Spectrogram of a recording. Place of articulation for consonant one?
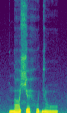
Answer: alveolar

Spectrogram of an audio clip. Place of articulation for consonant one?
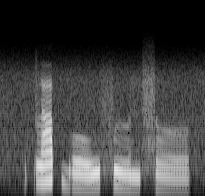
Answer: labial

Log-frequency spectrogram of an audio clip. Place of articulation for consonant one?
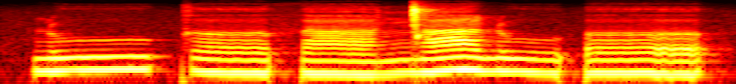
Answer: retroflex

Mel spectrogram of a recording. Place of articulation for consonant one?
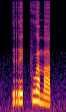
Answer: alveolar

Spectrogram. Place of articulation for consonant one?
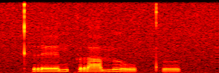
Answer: velar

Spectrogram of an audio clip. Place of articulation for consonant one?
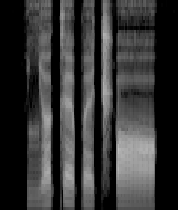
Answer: palatal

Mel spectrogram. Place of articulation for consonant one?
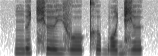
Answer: velar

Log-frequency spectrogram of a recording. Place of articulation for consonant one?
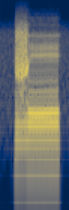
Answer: labial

